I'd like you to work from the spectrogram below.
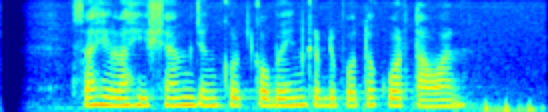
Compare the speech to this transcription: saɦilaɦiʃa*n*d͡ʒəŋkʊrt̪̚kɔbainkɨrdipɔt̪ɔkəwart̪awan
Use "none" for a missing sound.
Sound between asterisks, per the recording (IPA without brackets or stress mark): m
